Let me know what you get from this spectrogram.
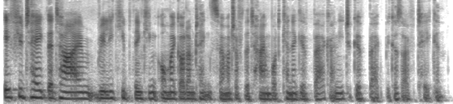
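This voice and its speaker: A woman's voice: lowish voice, flat delivery, fast talker, gravelly, a bit bright, husky. A woman co-hosting a casual interview chat, giving earnest and emphatic advice about investing. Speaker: podcast co-host, venture fund co-founder.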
